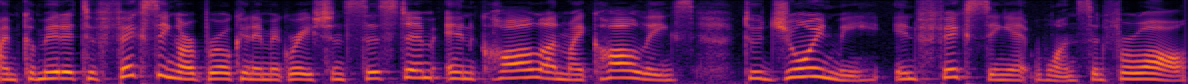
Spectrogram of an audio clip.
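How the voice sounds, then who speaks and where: In a plain, everyday voice, a woman speaks at a fairly high pitch and a moderate pace with lively intonation and hardly any pauses, in a very clean recording with a silent background. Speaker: bilingual TV news reporter. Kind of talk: TV news package voiceover.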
